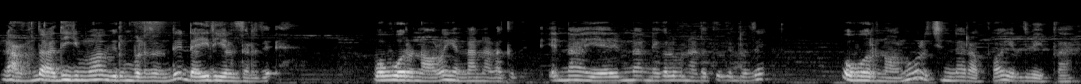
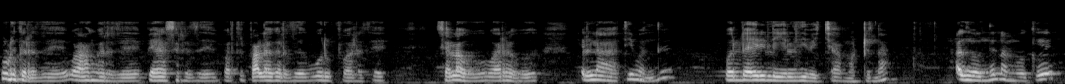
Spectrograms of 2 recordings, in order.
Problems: none marked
